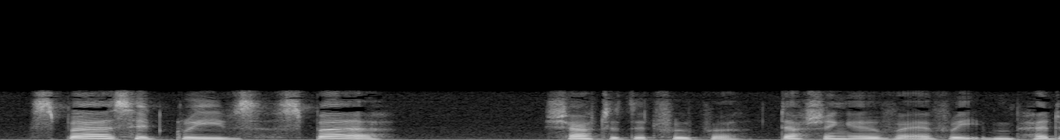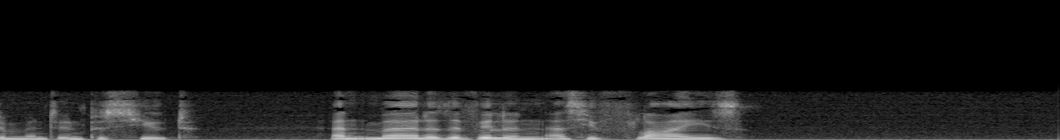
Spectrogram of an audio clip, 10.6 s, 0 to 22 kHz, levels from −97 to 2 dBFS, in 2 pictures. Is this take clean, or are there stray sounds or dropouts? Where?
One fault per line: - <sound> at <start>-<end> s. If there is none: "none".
none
